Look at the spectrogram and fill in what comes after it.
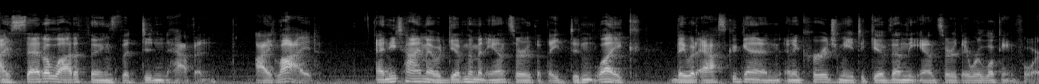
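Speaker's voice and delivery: ordinary talk, nothing marked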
